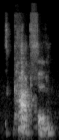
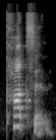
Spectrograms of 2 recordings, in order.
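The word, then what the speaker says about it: coxswain: and now it's it's how do you pronounce it it's Cox coxin coxin okay so it a rope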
